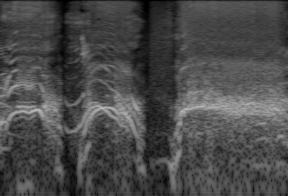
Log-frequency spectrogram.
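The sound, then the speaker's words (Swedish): A voice imitates the cry of a common gull (fiskmås): three loud, wailing calls that swoop up and down in pitch, separated by short breaks, the last one drawn out and held. “Alltså fiskmåsar låter ju bara... Det låter såhär...”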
